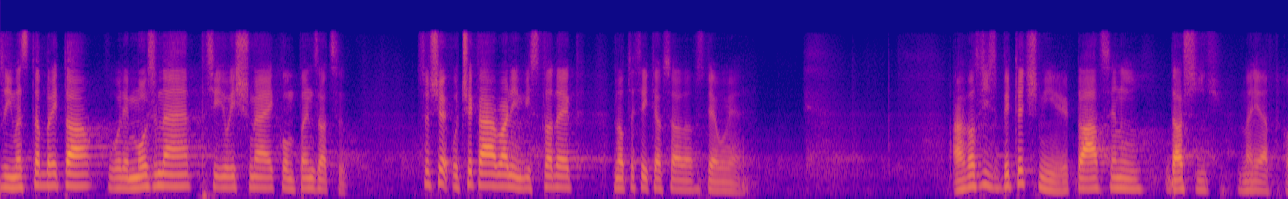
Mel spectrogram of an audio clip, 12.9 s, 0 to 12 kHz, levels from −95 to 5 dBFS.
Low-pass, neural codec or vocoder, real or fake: 7.2 kHz; codec, 16 kHz, 0.5 kbps, FunCodec, trained on Chinese and English, 25 frames a second; fake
